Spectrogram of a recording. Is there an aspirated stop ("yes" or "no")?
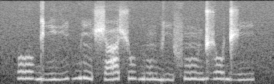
no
